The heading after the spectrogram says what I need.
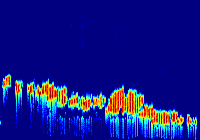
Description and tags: Created with coagula from original and manipulated bmp files.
